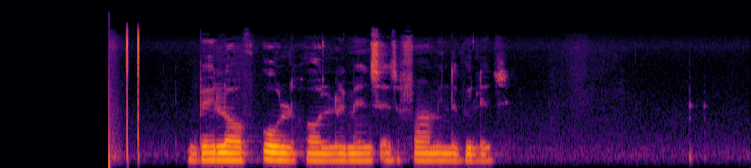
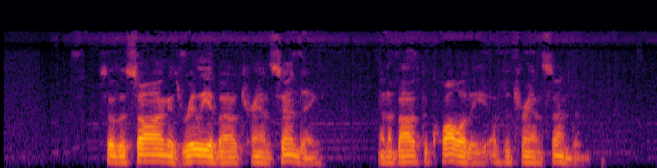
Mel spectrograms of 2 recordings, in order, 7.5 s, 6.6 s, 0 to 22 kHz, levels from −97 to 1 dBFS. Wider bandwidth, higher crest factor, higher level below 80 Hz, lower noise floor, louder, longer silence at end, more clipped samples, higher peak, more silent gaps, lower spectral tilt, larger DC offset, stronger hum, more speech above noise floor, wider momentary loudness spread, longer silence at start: about the same, 12 kHz vs 11.5 kHz; first, 28 dB vs 20 dB; second, -62 dBFS vs -54 dBFS; about the same, -67 dBFS vs -65 dBFS; about the same, -26 LUFS vs -25 LUFS; first, 2.45 s vs 0.7 s; neither; first, 0 dBFS vs -6 dBFS; neither; second, -5.5 dB/octave vs -7 dB/octave; neither; neither; about the same, 41 dB vs 40 dB; first, 18 LU vs 14 LU; about the same, 1.1 s vs 1 s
